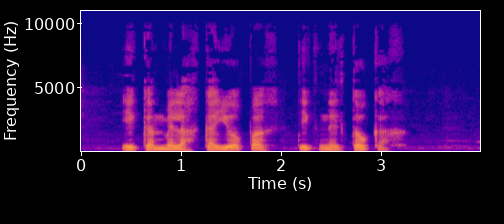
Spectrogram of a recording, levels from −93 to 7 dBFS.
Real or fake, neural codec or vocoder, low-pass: real; none; 9.9 kHz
